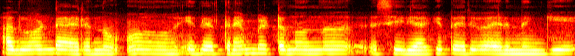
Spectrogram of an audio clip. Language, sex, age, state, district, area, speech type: Malayalam, female, 18-30, Kerala, Idukki, rural, spontaneous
